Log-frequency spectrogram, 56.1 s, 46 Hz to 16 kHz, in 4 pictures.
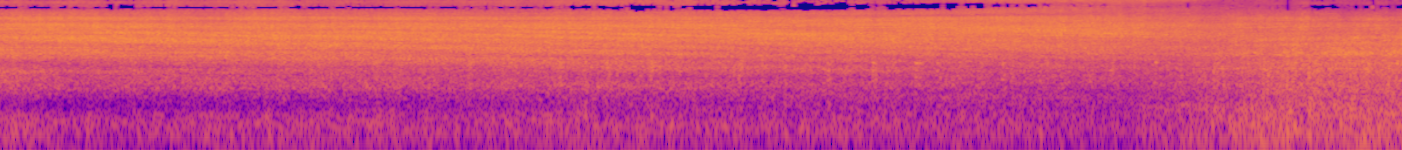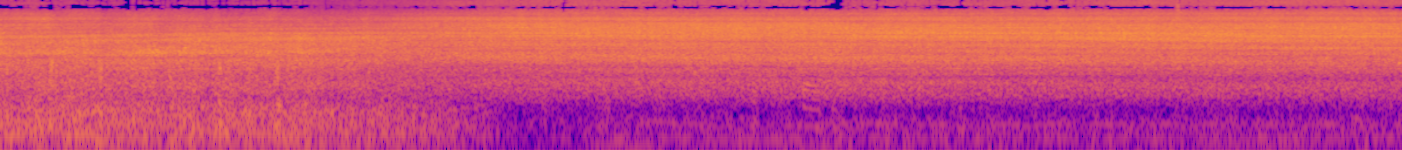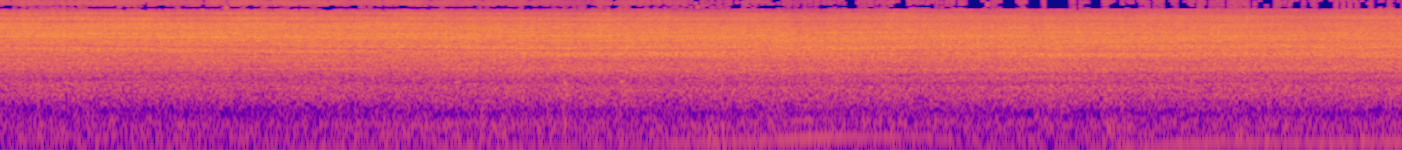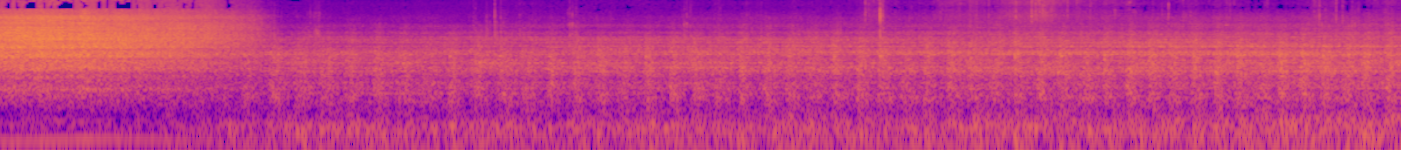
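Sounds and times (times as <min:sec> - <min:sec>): steam locomotive blowing off steam: 0:00.0 - 0:56.0
train running rumble: 0:00.0 - 0:56.0.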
